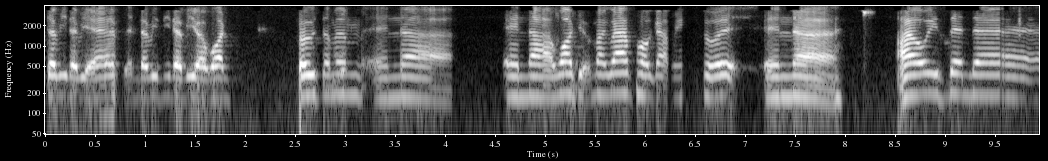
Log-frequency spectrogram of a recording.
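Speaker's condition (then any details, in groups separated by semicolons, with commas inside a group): Cerebral palsy; past challenges speaking up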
